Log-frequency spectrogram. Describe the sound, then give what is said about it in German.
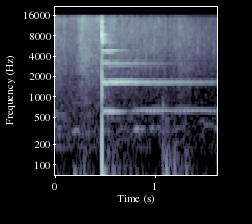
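A single bright clink of two glasses of Riesling wine touching in a toast, followed by a clear ringing tone that slowly fades over a quiet background, with no talking. “Und machst du uns zwei Gläser und eine Flasche Riesling fertig? Ah, Luki, endlich wieder Riesling und Fritte. Cheers!”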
